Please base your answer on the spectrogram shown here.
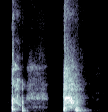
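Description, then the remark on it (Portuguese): Two harsh coughs about a second apart, the first breaking into a raspy, throaty tail, the second a single forceful burst. No talking, with silence around them. “A tosse já, a tosse já, já chegou, hein?”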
